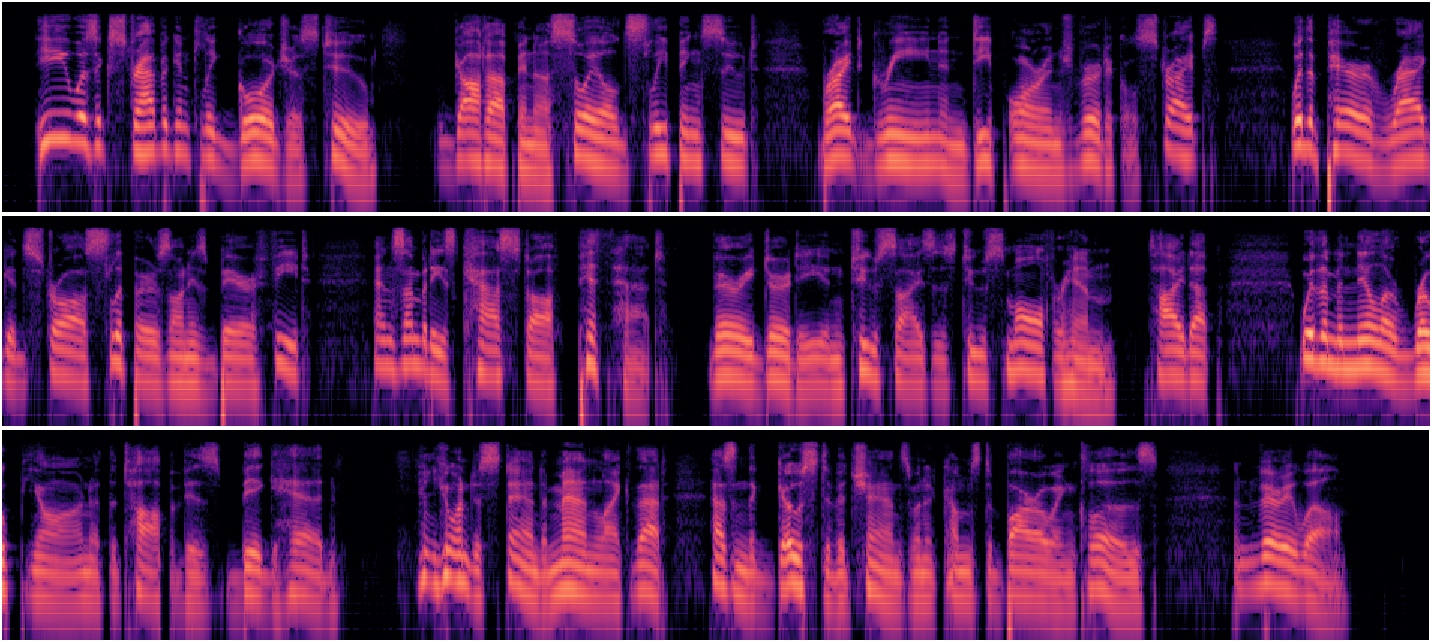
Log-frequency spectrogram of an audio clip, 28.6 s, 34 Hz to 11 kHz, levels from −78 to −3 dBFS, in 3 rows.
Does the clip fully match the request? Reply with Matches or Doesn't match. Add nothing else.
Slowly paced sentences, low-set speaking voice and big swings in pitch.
Doesn't match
